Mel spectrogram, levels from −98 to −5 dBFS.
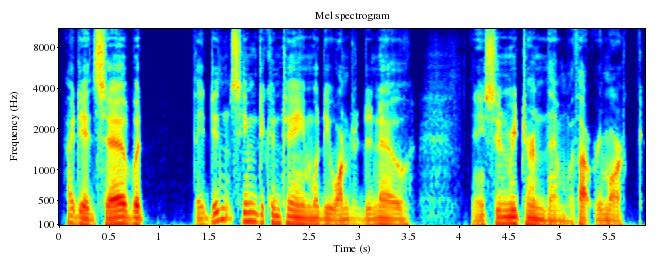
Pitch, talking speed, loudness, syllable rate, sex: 100 Hz, 215 wpm, -20 LUFS, 5.7 syllables/s, male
